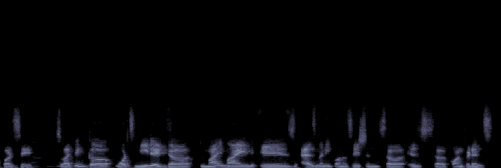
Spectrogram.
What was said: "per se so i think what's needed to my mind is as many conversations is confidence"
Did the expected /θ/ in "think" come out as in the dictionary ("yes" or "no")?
no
